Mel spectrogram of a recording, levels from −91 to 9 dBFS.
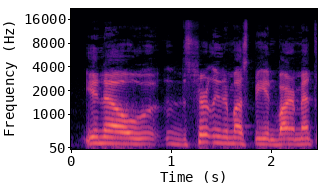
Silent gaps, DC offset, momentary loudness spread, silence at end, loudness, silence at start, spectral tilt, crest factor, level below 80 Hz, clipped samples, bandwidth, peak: none; under 0.1%; 12 LU; 0.05 s; -25 LUFS; 0.15 s; -6 dB/octave; 16 dB; -58 dBFS; under 0.1%; 16 kHz; -8 dBFS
